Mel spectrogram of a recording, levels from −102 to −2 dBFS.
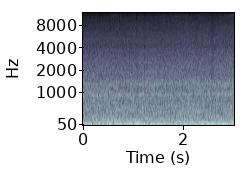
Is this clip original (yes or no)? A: yes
